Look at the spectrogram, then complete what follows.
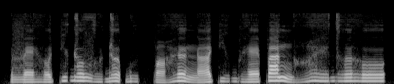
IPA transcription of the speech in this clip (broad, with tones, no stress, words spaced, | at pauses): vɛ˧ɦo˧ pʲo̤˦ɖo˦vo̤˧ɖɤ˦˨ ɓṳ˧pːɑ˨ ɦə˦˨ ŋa˨˦pʲṳ˦ bʱɛ˧ pa˦nːɑ̤˨˦ ɦɛ̤˦dʱɤ˦ɦo˦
